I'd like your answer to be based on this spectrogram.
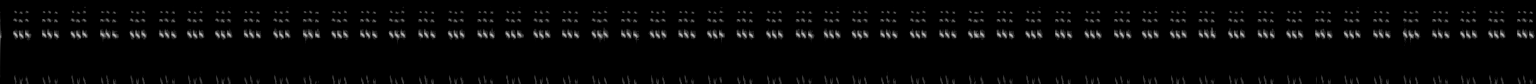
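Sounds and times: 
cricket chirping: 0:00.1 - 0:15.3.

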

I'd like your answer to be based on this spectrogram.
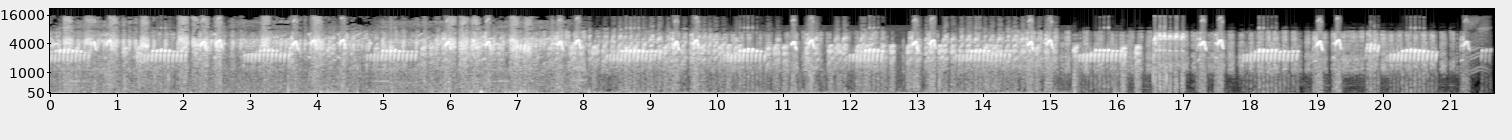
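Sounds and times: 
birds chirping: 0:00.0 - 0:21.6.

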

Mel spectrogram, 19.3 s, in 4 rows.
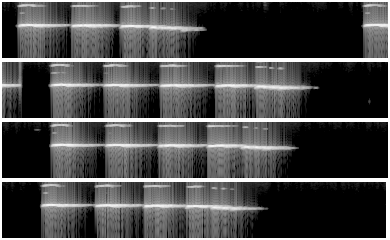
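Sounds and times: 
duck whistled calls: 0:00.2 - 0:02.5, 0:04.6 - 0:08.7, 0:10.3 - 0:13.2, 0:15.0 - 0:17.7.

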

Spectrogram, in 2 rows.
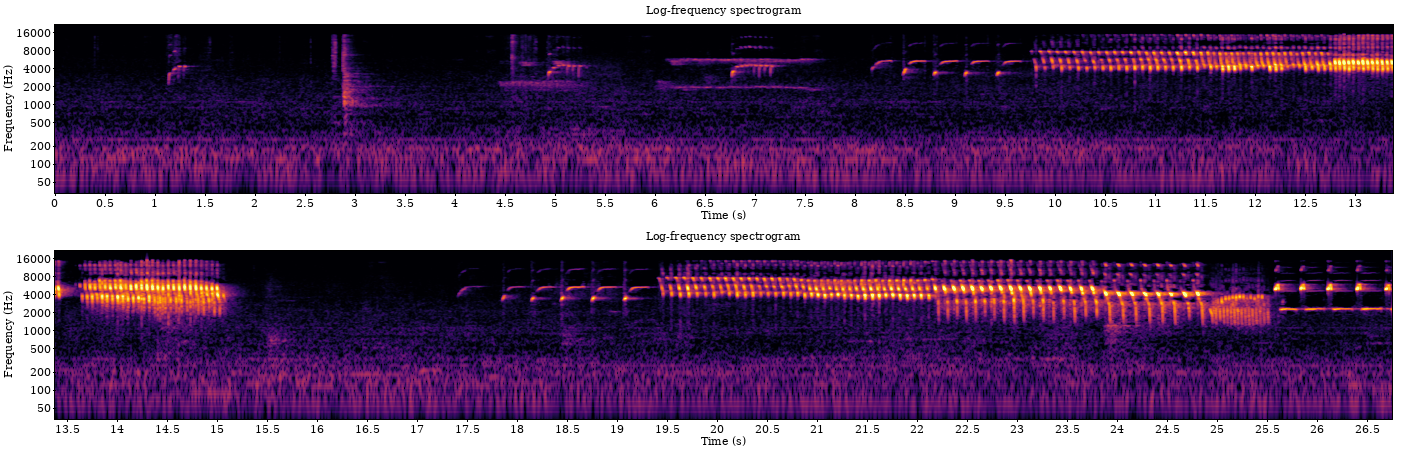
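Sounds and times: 
domestic canary singing: 0:01.1 - 0:01.6, 0:04.4 - 0:15.3, 0:17.3 - 0:26.7.

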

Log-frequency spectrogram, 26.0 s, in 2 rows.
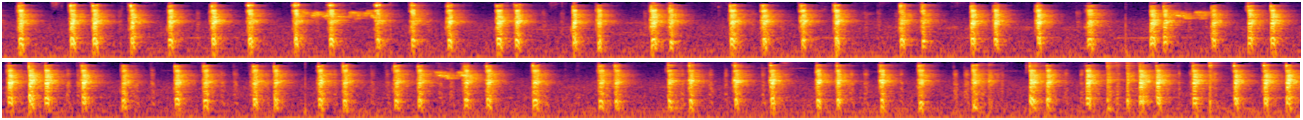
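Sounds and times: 
variable squirrel chucking calls: 0:00.0 - 0:25.9.

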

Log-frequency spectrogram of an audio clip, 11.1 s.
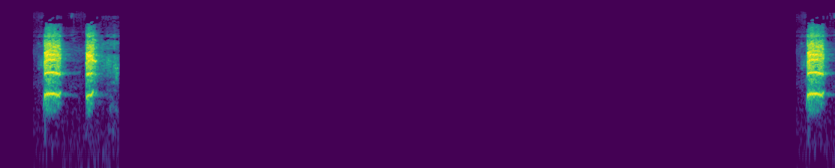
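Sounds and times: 
pheasant rasping squawks: 0:00.5 - 0:01.6, 0:10.7 - 0:11.1.

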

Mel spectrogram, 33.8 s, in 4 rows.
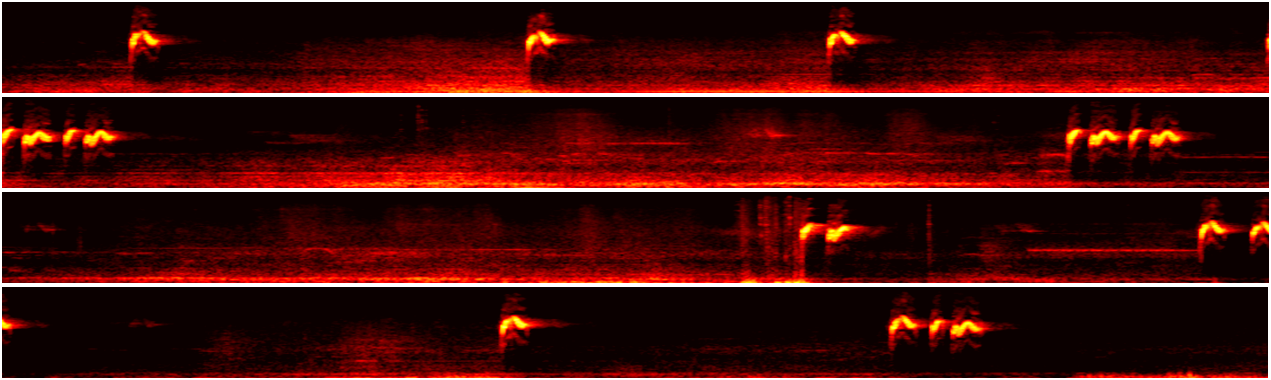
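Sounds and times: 
red-whiskered bulbul calls: 0:00.9 - 0:01.2, 0:03.5 - 0:03.8, 0:05.5 - 0:05.8, 0:08.5 - 0:09.3, 0:15.4 - 0:17.4, 0:22.1 - 0:25.6, 0:28.7 - 0:29.0, 0:31.3 - 0:32.0.

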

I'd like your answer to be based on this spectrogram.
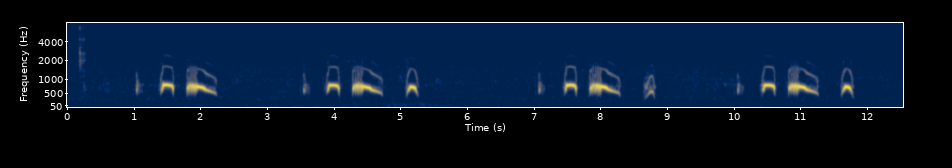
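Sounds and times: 
spotted dove cooing: 0:01.0 - 0:02.4, 0:03.5 - 0:05.5, 0:07.1 - 0:08.9, 0:10.0 - 0:11.9.

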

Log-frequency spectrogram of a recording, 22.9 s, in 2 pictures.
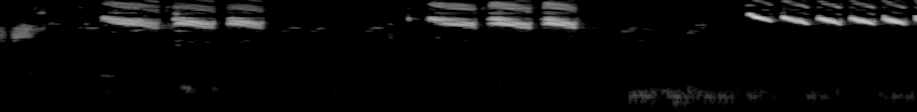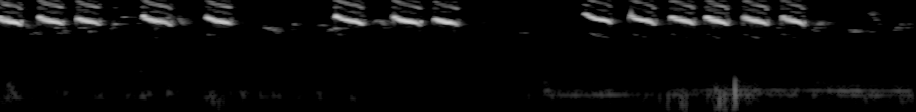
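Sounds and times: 
Chinese hwamei singing whistles: 0:01.3 - 0:03.4, 0:05.2 - 0:07.3, 0:09.4 - 0:17.3, 0:18.8 - 0:22.9.

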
